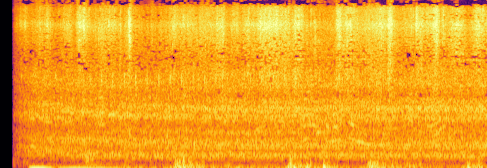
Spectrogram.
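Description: Steady buzzing background hum, with several dull low thumps during the middle seconds.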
